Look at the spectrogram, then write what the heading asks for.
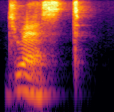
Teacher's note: Can you notice the explosive T?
